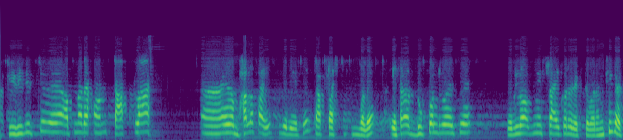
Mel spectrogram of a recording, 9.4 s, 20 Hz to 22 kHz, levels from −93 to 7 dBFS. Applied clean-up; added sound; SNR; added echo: neural separator model SepFormer DNS4.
